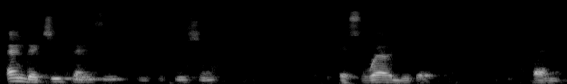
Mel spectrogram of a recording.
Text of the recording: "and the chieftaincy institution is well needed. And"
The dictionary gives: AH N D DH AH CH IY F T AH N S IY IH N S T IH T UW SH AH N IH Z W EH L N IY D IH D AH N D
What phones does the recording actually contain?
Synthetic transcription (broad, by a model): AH N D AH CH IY T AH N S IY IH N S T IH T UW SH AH N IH S W EH L L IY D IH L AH N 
